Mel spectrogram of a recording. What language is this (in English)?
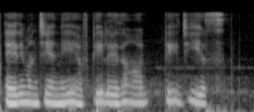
Telugu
